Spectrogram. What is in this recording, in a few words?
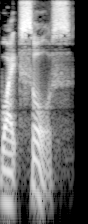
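"white sauce", British English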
